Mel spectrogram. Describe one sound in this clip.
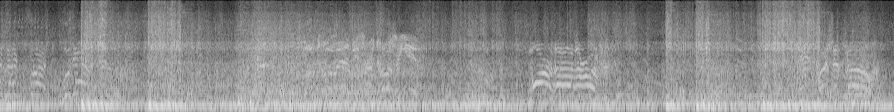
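Rifle gunfire rattles in loud bursts.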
